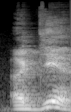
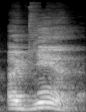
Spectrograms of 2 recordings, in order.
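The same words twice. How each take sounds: First: The second syllable sounds like 'gin'. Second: The same.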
